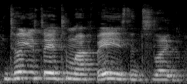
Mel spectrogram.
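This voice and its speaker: A woman's voice: on the high side, fast talker, a little hiss or hum. A young woman vlogger chatting casually while eating, blunt and slangy, laughing easily. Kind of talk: casual mukbang chat. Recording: roomy home sound with faint ambience.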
